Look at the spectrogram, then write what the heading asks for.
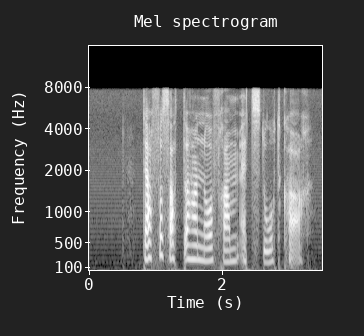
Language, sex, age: Norwegian, female, 29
